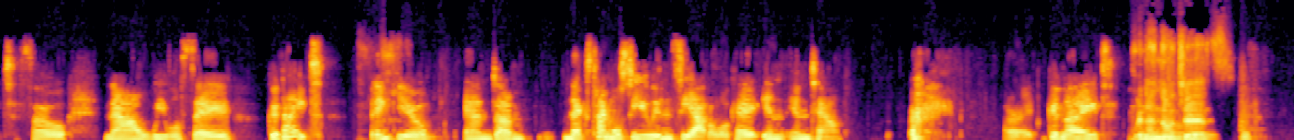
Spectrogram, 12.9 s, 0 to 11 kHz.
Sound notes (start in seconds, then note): 9.3 laughs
